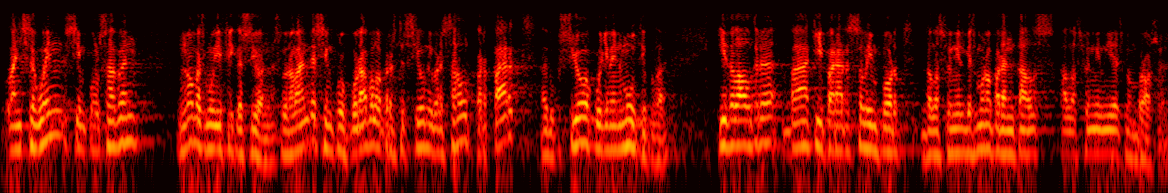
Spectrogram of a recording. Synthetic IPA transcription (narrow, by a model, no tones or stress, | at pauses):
laɲsəɣ̞wensimpulˠsaβənː | ɔməzmuðifikəsionzd̪unəβand̪əsiŋkuɾpuɾaβələpɾəst̪əsiouniβəɾsalˠpəɾpaɾt̪əðuksioəkuʎimenmːulˠt̪iplə | iðəlalˠt̪ɾəβaəkipəɾarsəlˠimpɔɾt̪d̪ələsfəmiliəzmunupəɾənt̪alˠzələsfəmiliəzməmbɾɔ̰zə̰s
